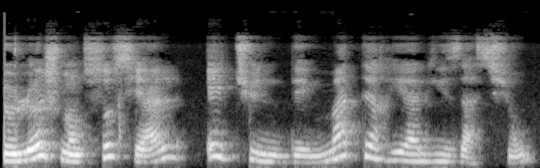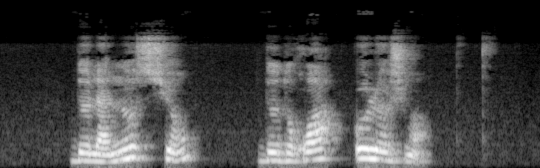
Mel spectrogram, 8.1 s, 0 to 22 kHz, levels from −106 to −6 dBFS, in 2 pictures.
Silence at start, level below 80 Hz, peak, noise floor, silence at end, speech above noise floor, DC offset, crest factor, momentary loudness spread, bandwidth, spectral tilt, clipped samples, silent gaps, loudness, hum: 0 s; -58 dBFS; -2 dBFS; -68 dBFS; 0.85 s; 51 dB; under 0.1%; 16 dB; 11 LU; 9.6 kHz; -4.5 dB/octave; under 0.1%; none; -18 LUFS; none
